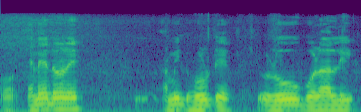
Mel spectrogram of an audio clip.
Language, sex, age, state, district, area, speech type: Assamese, male, 60+, Assam, Tinsukia, rural, spontaneous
